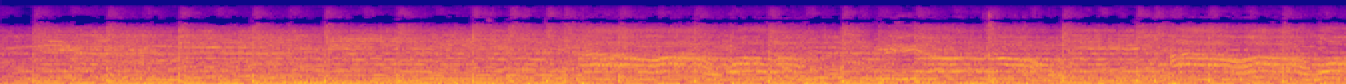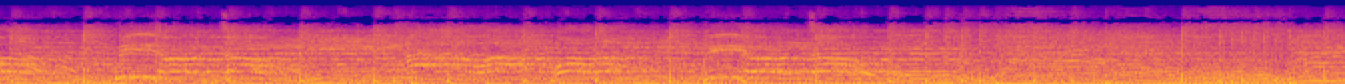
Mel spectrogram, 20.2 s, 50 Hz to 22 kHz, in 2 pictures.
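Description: A live rock band plays a cover version at a 1987 concert, continuously and loudly, with dense guitars, drums and a shouted vocal line over the full mix, the crowd-filled sound steady throughout.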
